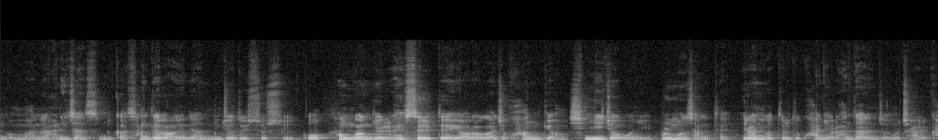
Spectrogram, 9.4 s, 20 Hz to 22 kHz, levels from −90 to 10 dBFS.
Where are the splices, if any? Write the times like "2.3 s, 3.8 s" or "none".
none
